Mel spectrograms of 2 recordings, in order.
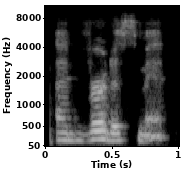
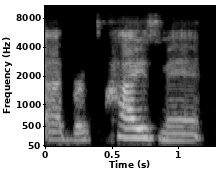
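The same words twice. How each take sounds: First: It is said the British way. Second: It is said the American way. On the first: "where you would say advertisement" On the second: "I say advertisement"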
